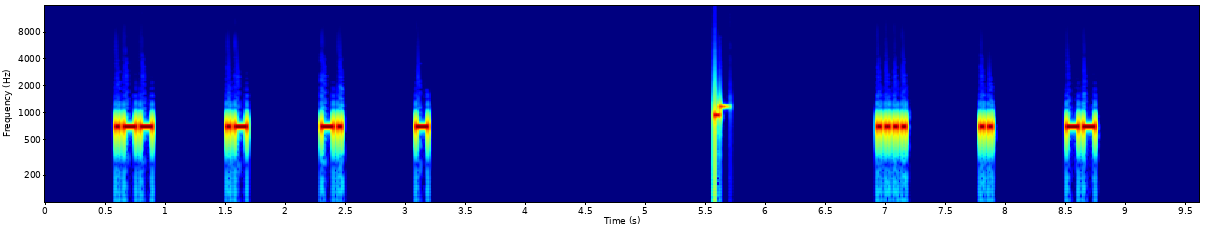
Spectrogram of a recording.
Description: Morse code, heard as a keyed tone, about 36 wpm, spaced as for 12 wpm, 690 Hz. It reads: WANT HIM
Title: 6x Character Spacing - Top 200 Words - 35wpm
